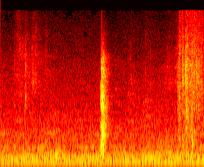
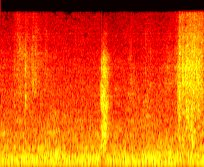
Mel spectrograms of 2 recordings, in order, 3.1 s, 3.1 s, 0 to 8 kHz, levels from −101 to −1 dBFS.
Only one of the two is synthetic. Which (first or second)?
second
